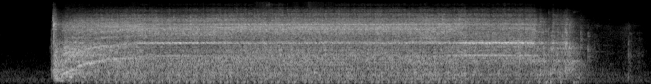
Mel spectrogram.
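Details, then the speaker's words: John Deere Z355E zero-turn mower, one spring missing, started on starting fluid: catches with a loud rush for about five seconds, then fades and stops firing; runs only on starting fluid. "I mean it might be it might just need to run on some starting fluid a little bit and then it'll work."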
